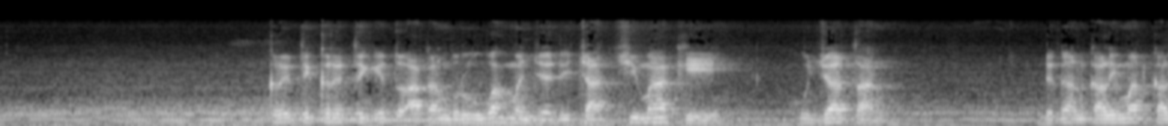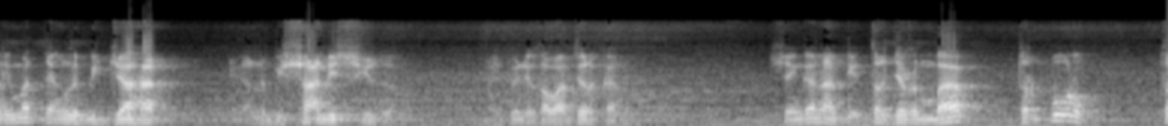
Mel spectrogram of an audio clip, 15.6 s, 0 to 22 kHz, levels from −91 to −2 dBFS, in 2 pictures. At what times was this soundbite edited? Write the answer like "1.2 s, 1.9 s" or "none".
none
